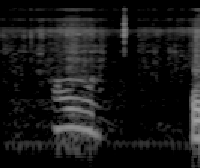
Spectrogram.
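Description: A short voiced murmur, falling in pitch, about half a second in, followed by a single faint click.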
